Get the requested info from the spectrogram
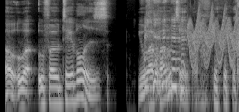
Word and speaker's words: Ufotable: Yeah, good on UFO Table I've gone back and forth with how to pronounce the studio's name. Ufotable or UFO table? – I think it's Ufotable.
